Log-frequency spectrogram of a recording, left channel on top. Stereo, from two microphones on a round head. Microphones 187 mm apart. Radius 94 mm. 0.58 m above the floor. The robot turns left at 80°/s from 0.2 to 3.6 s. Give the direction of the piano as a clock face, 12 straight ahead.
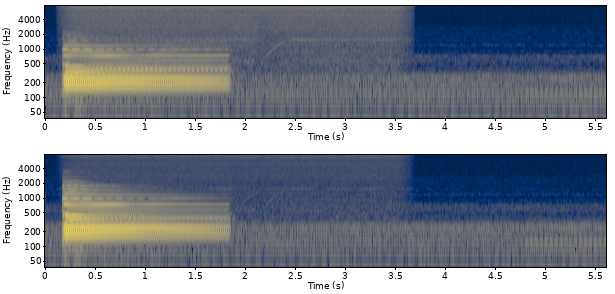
4 o'clock.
